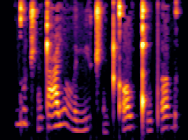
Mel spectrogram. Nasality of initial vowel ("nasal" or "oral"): oral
